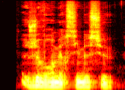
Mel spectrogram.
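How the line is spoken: Plain. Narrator (French): dit André

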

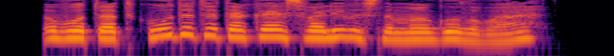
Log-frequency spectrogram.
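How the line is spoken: Resigned sigh. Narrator (Russian): как-то обреченно вздохнул Фил

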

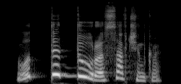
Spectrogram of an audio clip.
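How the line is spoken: Smirking snort. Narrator (Russian): хмыкнул Вовка, веремейчик

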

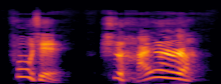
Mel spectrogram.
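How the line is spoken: Young man shouting upward. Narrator (Chinese): 城下的小将 向城上高喊

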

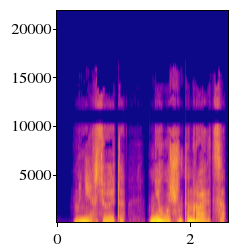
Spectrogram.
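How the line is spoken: Whispered. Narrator (Russian): шепнула ему Филиппа

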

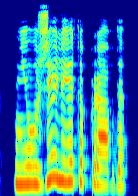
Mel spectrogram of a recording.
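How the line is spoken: Exclaimed. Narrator (Russian): воскликнула Альбина Юрьевна

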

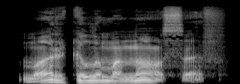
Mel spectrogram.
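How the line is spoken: Drawled by the emperor. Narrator (Russian): протянул император

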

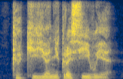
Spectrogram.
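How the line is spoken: Breathless awe. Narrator (Russian): выдохнула она

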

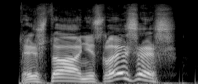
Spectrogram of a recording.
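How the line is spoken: Captain shouting. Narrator (Russian): закричал капитан

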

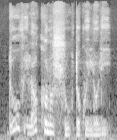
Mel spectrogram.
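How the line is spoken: Low muttering. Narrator (Italian): ripetendo a bassa voce

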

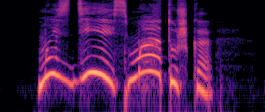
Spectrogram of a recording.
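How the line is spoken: Shouting in unison. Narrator (Russian): закричали они

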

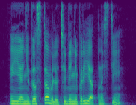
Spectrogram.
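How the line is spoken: Mocking. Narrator (Russian): насмешливо поклонившись, пообещал Тарион

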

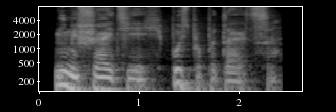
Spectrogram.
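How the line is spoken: Sighing. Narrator (Russian): вздохнул Зевс, сказал

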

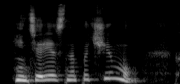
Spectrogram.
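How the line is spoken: Skeptical snort. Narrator (Russian): хмыкнул Даррелл

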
